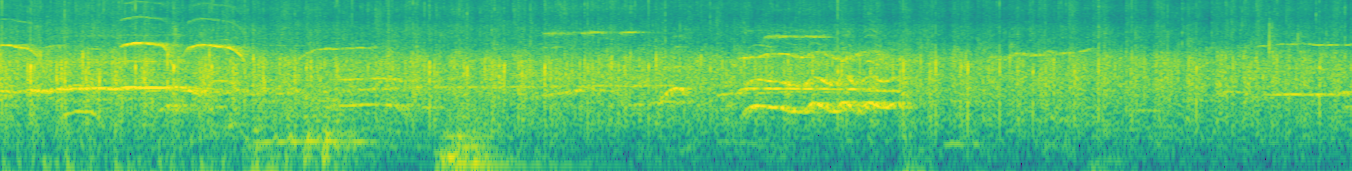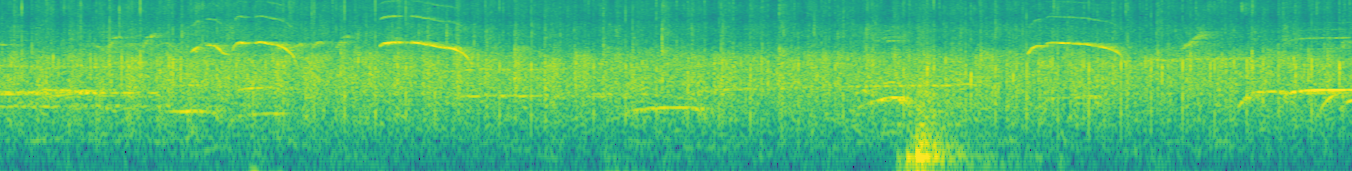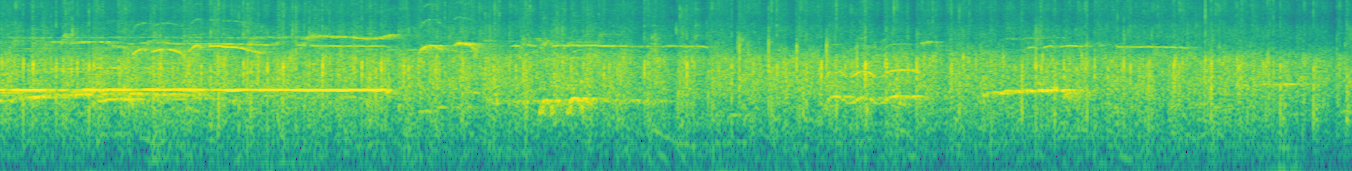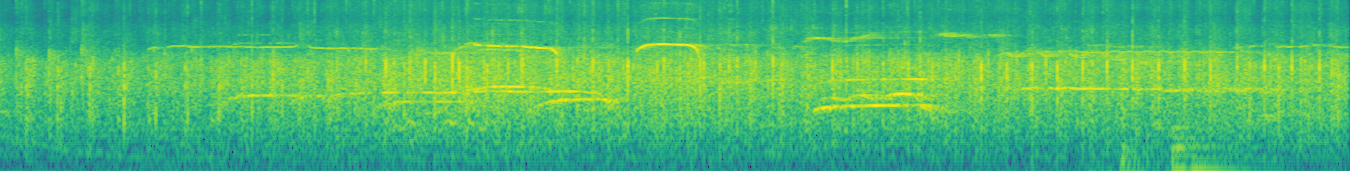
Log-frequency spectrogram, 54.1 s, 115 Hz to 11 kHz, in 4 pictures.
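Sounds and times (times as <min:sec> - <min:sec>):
cheering and whoops: 0:00.0 - 0:21.4, 0:22.0 - 0:40.3, 0:42.0 - 0:54.0
crowd applauding: 0:00.0 - 0:54.0
loud low thump: 0:02.4 - 0:05.8, 0:22.5 - 0:24.1, 0:51.8 - 0:53.3.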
